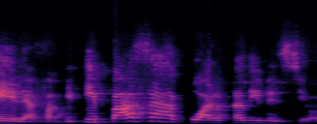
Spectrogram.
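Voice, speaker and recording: This woman's voice sits high in pitch. It swings very widely from note to note. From Venezuela. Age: 70s. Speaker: numerologist and energy interior consultant. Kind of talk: interview explaining spiritual topics.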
